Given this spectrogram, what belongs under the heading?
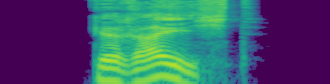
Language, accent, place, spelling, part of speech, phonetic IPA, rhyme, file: German, Germany, Berlin, gereicht, verb, [ɡəˈʁaɪ̯çt], -aɪ̯çt, De-gereicht.ogg
- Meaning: past participle of reichen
